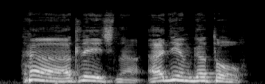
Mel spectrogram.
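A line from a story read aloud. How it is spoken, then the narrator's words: Joyful. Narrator (Russian): сказал радостно Иваныч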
